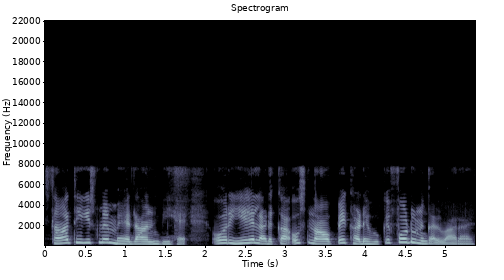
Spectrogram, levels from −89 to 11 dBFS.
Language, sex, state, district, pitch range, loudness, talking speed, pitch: Hindi, female, Bihar, Bhagalpur, 220-315 Hz, -22 LUFS, 200 wpm, 255 Hz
